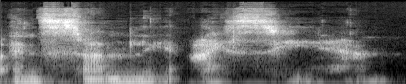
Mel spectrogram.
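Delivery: breathy whisper, barely voiced; hushed whisper. Real, not acted. Telling of seeing the cat again, whispered. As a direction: whisper so you don't scare the cat.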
